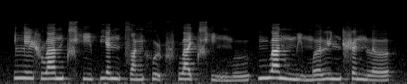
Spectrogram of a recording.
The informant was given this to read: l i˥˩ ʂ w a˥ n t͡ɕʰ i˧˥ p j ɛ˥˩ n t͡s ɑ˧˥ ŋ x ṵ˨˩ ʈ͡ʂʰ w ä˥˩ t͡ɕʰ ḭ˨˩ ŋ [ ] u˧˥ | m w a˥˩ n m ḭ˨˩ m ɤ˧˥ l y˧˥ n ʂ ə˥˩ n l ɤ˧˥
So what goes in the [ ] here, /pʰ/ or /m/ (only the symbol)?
m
